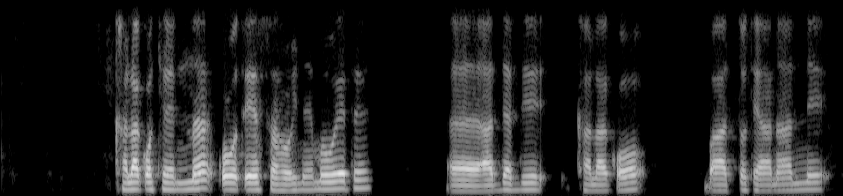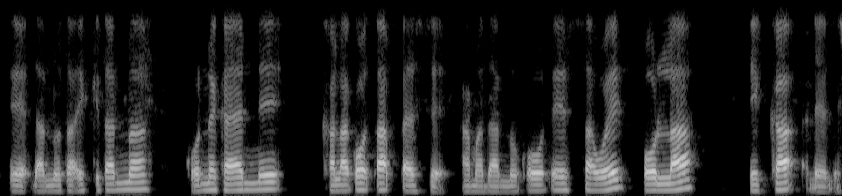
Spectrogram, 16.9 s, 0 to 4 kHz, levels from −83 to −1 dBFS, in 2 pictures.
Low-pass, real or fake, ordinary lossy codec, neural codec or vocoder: 3.6 kHz; real; Opus, 32 kbps; none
